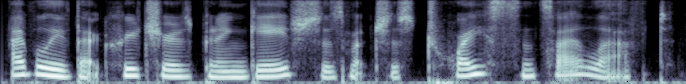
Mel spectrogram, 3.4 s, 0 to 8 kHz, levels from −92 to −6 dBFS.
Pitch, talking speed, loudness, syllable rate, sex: 200 Hz, 245 wpm, -19 LUFS, 6.7 syllables/s, female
